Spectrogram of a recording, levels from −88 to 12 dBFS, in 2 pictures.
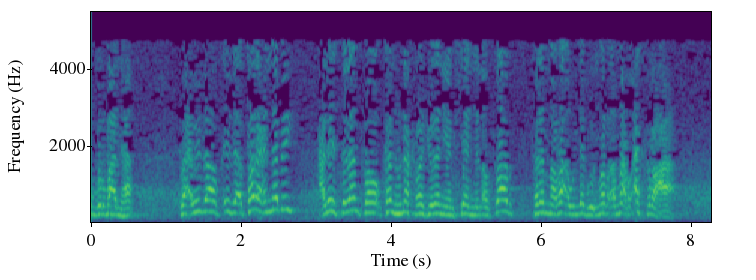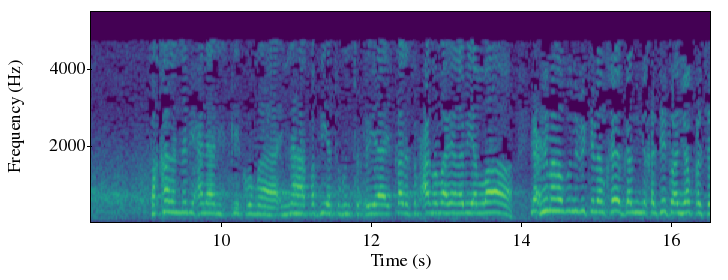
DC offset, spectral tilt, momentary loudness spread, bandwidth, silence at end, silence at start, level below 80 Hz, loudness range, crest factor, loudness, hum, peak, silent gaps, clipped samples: under 0.1%; -9 dB/octave; 11 LU; 5 kHz; 0 s; 0 s; -64 dBFS; 4 LU; 14 dB; -18 LUFS; none; -2 dBFS; none; under 0.1%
